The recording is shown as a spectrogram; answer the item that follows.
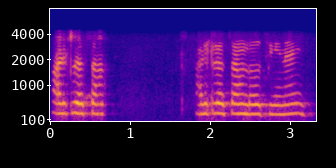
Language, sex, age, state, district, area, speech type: Odia, female, 18-30, Odisha, Nabarangpur, urban, conversation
